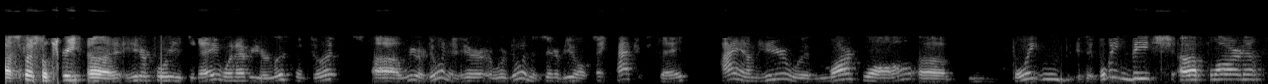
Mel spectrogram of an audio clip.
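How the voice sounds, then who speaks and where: A man in his late forties hosts a relaxed podcast interview, his voice slightly husky and a little higher than usual. He stumbles and restarts often, filling gaps as he goes. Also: moderate pace, poor audio. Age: 40s. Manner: hesitant, many fillers and restarts. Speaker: podcast host. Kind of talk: casual interview.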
